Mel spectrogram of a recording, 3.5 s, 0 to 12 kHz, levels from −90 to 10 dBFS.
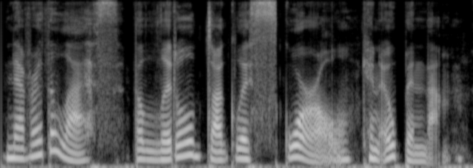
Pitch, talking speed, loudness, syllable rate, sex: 200 Hz, 135 wpm, -18 LUFS, 4.8 syllables/s, female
